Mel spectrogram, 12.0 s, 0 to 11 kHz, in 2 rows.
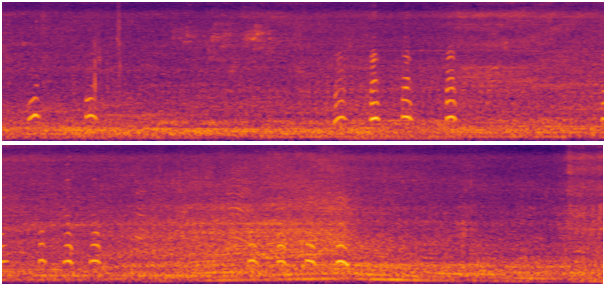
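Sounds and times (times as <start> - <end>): cats meowing: 3.3 - 4.7, 6.0 - 7.1, 8.5 - 9.6.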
